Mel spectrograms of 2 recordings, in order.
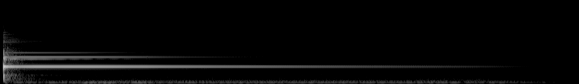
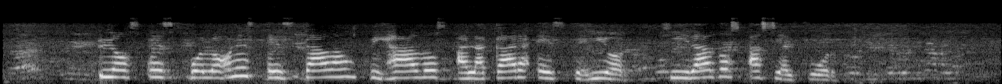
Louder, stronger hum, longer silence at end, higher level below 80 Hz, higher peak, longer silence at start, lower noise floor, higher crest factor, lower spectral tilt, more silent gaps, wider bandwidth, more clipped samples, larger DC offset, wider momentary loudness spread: second, -32 LUFS vs -13 LUFS; neither; first, 2.25 s vs 0.5 s; second, -72 dBFS vs -60 dBFS; second, -8 dBFS vs -2 dBFS; about the same, 0.05 s vs 0.1 s; first, -74 dBFS vs -39 dBFS; first, 26 dB vs 12 dB; first, -6 dB/octave vs -3.5 dB/octave; neither; second, 5 kHz vs 9.2 kHz; neither; neither; first, 24 LU vs 20 LU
